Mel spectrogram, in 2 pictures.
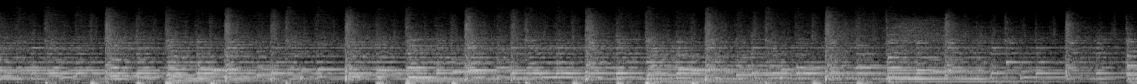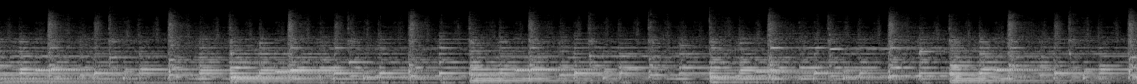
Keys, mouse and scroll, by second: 1.3-3.0 alt+middle drag, 6.8 click, 8.0 click, 12.0-13.0 typing.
